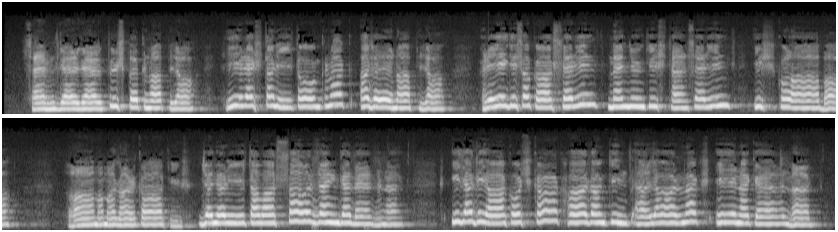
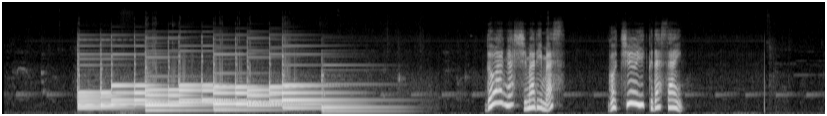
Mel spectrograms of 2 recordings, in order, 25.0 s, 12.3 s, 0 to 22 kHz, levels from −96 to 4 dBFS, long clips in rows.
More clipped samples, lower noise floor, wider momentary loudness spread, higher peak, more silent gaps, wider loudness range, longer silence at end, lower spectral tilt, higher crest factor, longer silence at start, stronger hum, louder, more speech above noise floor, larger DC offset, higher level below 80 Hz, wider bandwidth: neither; second, -49 dBFS vs -62 dBFS; second, 8 LU vs 13 LU; about the same, 0 dBFS vs 0 dBFS; neither; second, 3 LU vs 8 LU; second, 0.25 s vs 2.15 s; about the same, -7 dB/octave vs -6.5 dB/octave; about the same, 12 dB vs 16 dB; second, 0.4 s vs 1.1 s; neither; about the same, -13 LUFS vs -15 LUFS; second, 37 dB vs 44 dB; neither; about the same, -66 dBFS vs -68 dBFS; first, 8.6 kHz vs 7.8 kHz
